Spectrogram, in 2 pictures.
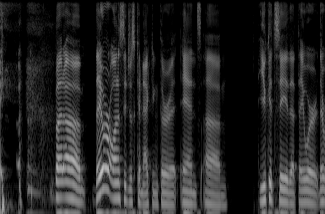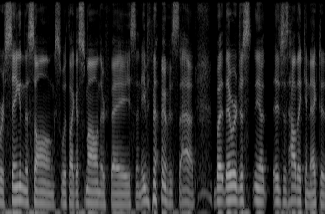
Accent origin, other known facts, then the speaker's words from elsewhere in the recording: Searcy, Arkansas, United States; born and raised in Searcy, Arkansas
